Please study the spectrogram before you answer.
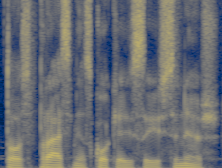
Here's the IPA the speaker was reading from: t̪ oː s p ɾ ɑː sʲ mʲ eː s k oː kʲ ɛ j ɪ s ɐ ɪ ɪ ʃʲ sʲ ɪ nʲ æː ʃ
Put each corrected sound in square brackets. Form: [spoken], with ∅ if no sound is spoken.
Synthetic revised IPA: t̪ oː s p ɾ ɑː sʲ mʲ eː s k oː kʲ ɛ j ɪ s ɐ ɪ ɪ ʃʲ sʲ ɪ nʲ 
